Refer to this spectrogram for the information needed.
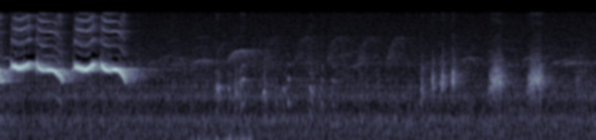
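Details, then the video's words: Wild wambi singing: two loud wavering whistled phrases over the first second, then quieter scattered chirps and short notes. "Suara merdu burung wambi di alam liar ternyata sangat merdu dan keras"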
